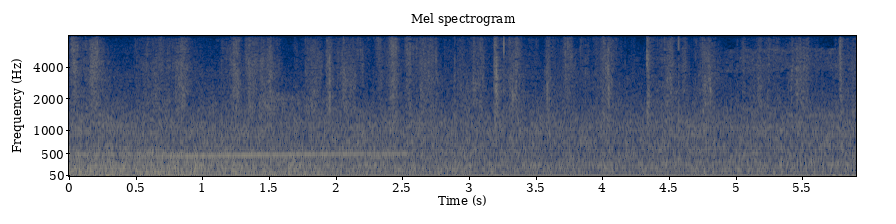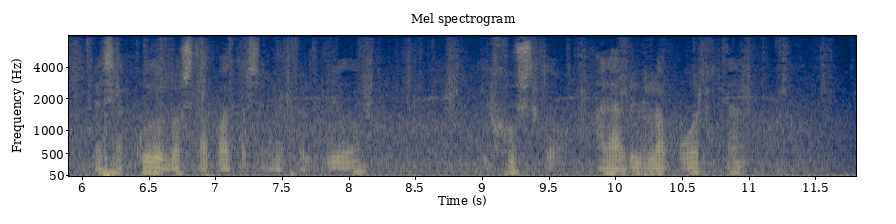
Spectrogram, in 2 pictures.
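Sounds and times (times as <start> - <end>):
rain: 0.0 - 7.7
footsteps on a wet muddy path: 0.0 - 11.7
speech: 6.4 - 8.4, 9.2 - 11.2.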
